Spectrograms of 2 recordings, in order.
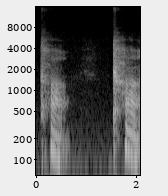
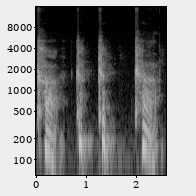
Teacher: Ya, itu yang dinamakan plosive, ledakan. Ya, kalau di dalam bahasa Inggris istilahnya adalah voiceless velar plosive, yaitu ledakan atau letupan. Jadi orang sana itu tidak mengatakan K biasa seperti kita, tapi dia berkata K.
